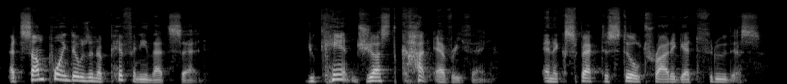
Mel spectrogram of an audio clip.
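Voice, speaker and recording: Recorded very cleanly against a silent background, with a dry, close sound and no echo, a man speaks at a moderate pace in a fairly high pitch with very wide pitch swings. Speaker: technology strategy director, podcast host. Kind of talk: podcast interview answer.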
